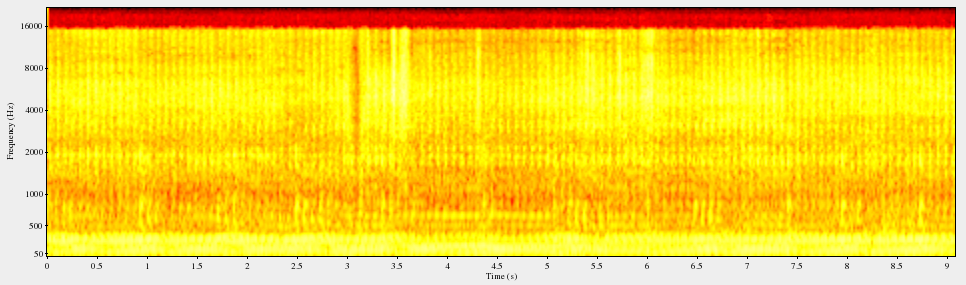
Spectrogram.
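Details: Mazda engine at idle after sitting for a long time: an uneven tapping knock of about one beat per second rides over a low rumble; cause not yet clear.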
